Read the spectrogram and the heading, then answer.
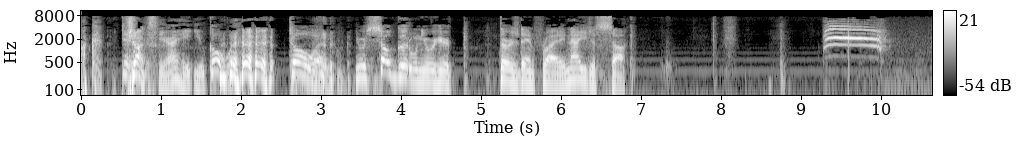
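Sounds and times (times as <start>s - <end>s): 
low steady hum: 0.0s - 10.6s
speech: 0.5s - 7.0s
laughter: 1.7s - 3.6s
cat meowing: 9.3s - 10.6s.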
